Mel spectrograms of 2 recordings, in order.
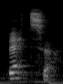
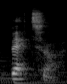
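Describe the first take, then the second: The two takes are said the same way.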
